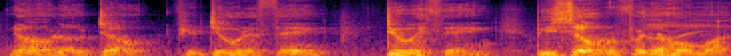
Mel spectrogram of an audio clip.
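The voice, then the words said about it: Imitates another person's voice. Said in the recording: “That was my Tuohy impression.”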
